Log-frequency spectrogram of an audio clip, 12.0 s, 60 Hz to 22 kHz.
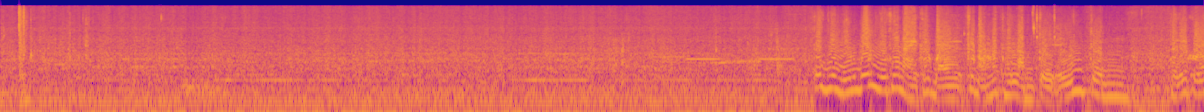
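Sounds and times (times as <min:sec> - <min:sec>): low rumble and hum: 0:00.0 - 0:12.0
faint high tone: 0:06.6 - 0:08.3.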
